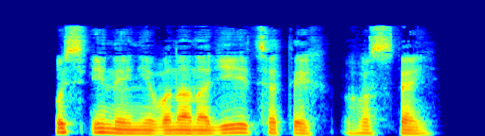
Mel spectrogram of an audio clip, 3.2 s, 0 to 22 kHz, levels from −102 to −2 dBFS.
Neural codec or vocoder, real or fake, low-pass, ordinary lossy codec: none; real; 9.9 kHz; AAC, 48 kbps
